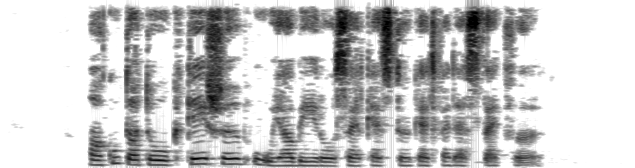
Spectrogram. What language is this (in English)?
Hungarian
